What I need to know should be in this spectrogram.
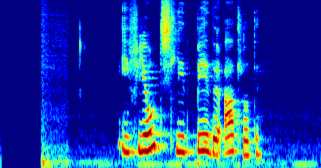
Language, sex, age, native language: Icelandic, female, 30-39, Icelandic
